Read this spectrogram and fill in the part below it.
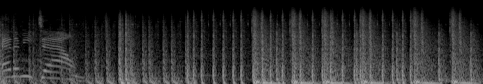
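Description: Rapid bursts of gunfire from the PUBG Lite mobile game, mostly pistol shots, crack in quick irregular volleys, loud and close, with a voice heard briefly at the start.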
